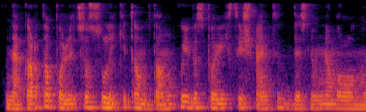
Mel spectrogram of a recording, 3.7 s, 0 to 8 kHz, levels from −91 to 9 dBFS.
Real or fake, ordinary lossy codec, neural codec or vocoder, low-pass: real; MP3, 64 kbps; none; 7.2 kHz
